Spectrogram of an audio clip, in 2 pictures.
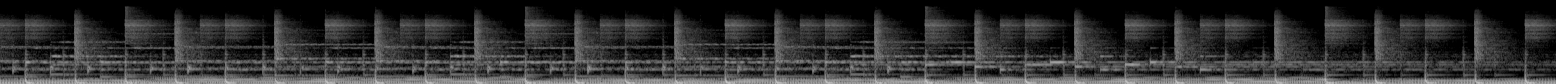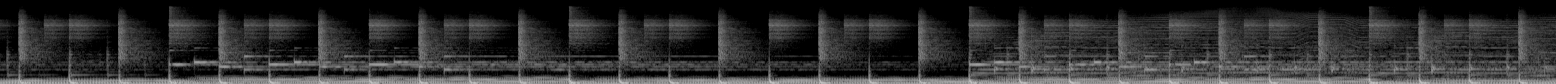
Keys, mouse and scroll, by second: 1.5 alt+scroll up 1, 2.0 alt+scroll down 1, 5.0 ctrl+click, 7.0 space, 8.0 ctrl+d, 8.9 ctrl+t, 10.2 Return, 10.7 alt+click, 12.1 alt+shift+click, 15.3 ctrl+click, 16.5 ctrl+shift+click, 18.4 double click, 22.6 ctrl+click, 29.2 ctrl+t.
